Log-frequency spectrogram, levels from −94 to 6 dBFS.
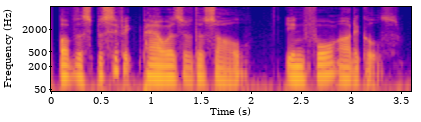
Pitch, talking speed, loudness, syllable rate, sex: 100 Hz, 165 wpm, -19 LUFS, 4.4 syllables/s, male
